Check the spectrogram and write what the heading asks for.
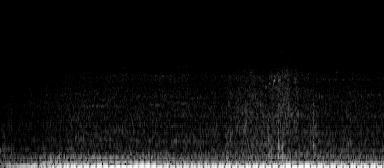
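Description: Off-road Jeep's engine running with a steady, pulsing exhaust rumble that grows louder about half a second in.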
